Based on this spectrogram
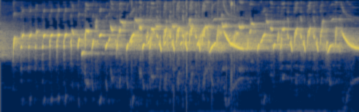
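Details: Goldfinch song starting with stuttered chirps and building into a lively, liquid twitter of slurred and tinkling notes.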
